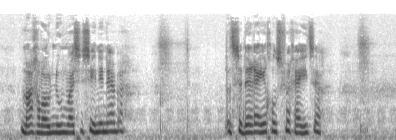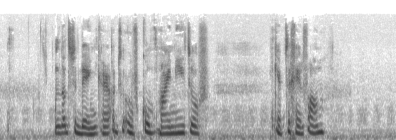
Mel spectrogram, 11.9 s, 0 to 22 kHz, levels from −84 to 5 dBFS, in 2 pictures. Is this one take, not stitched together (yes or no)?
no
